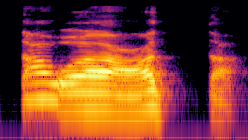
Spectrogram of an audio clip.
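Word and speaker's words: تَوَاعَدْتَ: দাল এবং তা দুইটির একই মাখরাজ হওয়ায় এটার উচ্চারণে একটু ভিন্নতা। সেটি হলো দাল, যেহেতু লাম লাম কালিমাতে দাল, এটা লেখায় থাকবে কিন্তু এটা উচ্চারণে আসবে না। এই জন্য আইন কালিমার আইন যে সরাসরি এই যে যে তা আছে, এই তাকে ধরবে। এই জন্য তায়ের উপরে তারজিদ দিয়ে এখানে উচ্চারণটা হবে তাওয়া আত্তা, এখানে দালের উচ্চারণ আর হবে না।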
